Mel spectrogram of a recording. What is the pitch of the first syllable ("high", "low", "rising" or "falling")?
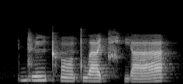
high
